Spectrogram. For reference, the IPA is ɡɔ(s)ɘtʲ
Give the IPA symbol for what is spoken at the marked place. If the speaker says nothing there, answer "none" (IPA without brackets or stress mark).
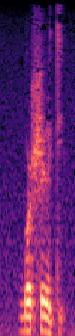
ʂ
